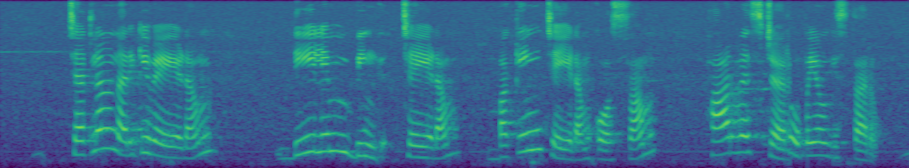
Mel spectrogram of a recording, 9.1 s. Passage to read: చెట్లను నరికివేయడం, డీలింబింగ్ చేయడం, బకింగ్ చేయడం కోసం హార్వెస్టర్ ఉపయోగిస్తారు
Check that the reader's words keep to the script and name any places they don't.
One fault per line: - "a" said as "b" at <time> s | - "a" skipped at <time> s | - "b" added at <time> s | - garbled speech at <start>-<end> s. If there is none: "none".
none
